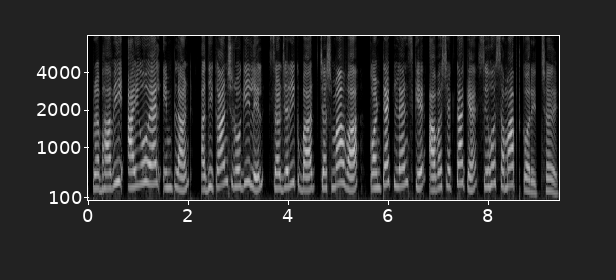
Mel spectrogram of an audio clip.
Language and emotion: Maithili, neutral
